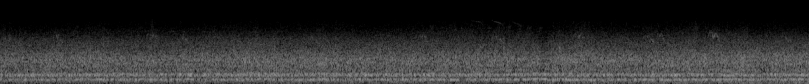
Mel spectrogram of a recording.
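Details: A spring beehive with bees working busily and streaming in and out of the entrance. A thick, continuous buzzing drone, even in loudness, rich in low tones, with a few faint, thin, higher flicks.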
